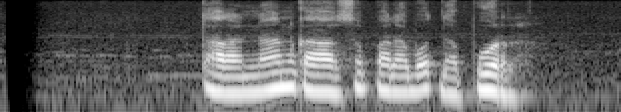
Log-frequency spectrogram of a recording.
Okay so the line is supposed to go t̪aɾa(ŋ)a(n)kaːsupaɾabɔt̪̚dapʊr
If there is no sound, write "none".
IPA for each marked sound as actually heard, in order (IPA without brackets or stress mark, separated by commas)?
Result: n, n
